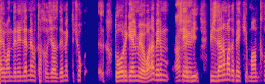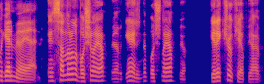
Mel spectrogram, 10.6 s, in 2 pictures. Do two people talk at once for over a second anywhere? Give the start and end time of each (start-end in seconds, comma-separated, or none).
none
